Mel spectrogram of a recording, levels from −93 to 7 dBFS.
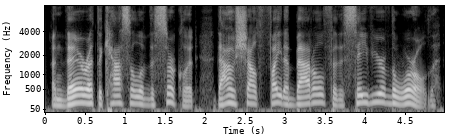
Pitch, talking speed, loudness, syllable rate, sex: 150 Hz, 230 wpm, -18 LUFS, 5.4 syllables/s, male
